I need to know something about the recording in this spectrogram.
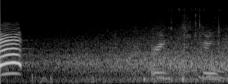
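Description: A short, loud honking bird call right at the start, then a fainter call near the end, over low background noise.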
